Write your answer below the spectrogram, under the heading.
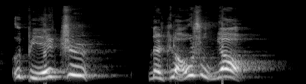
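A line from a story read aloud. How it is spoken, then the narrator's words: Shouting. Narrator (Chinese): 伊诺喊道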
